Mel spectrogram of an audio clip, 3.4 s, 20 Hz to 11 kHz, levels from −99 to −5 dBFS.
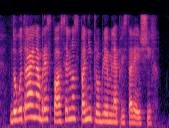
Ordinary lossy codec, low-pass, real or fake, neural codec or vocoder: none; 7.2 kHz; real; none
